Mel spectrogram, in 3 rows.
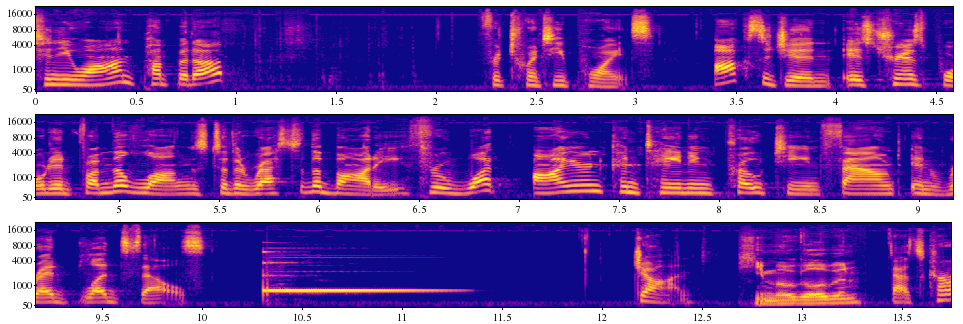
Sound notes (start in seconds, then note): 10.3 bell dings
